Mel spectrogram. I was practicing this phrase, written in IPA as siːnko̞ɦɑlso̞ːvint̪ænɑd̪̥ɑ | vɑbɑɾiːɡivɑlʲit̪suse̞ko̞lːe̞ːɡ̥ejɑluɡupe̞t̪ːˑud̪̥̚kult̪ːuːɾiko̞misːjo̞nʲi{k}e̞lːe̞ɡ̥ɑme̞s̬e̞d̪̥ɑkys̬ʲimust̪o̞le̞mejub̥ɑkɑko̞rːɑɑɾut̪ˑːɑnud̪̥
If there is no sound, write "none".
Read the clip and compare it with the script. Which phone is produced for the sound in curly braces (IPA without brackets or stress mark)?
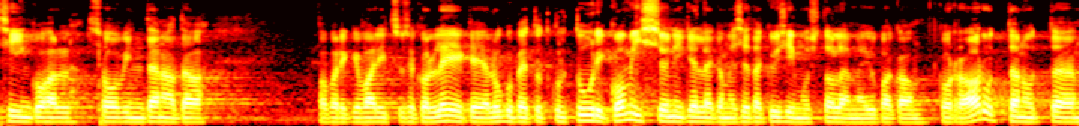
k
